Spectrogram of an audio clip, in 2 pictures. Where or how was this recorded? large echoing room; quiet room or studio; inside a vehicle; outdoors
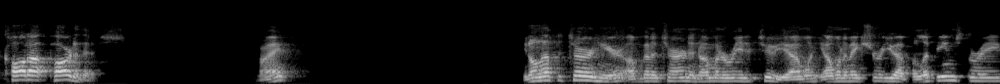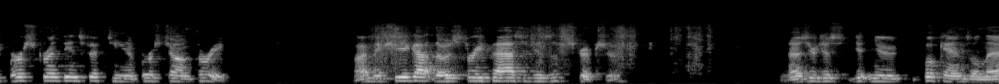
large echoing room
